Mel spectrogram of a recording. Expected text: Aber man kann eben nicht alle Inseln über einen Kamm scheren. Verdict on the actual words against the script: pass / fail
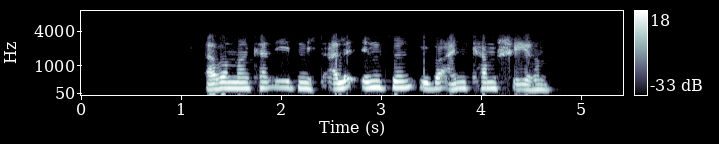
pass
